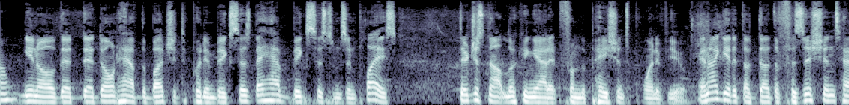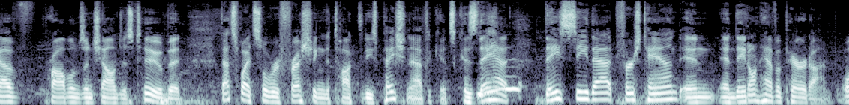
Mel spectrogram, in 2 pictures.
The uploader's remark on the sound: The episodes were broadcast live in CTGHS’s booth at the The HIMSS15 Annual Conference and Exhibition. The interviews were recorded.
